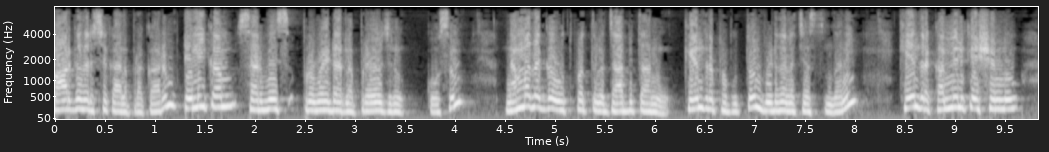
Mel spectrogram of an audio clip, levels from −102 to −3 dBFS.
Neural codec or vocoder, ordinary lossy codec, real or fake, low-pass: none; none; real; 7.2 kHz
